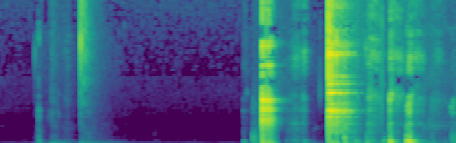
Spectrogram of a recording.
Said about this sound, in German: Komm mal, lass uns jetzt mal anstoßen hier.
